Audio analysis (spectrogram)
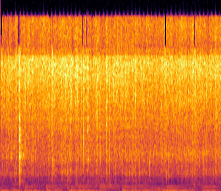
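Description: Chile sizzling and frying in a hot pan for a Mexican beef stew, a steady loud crackle with bursts of stirring, no voices.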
